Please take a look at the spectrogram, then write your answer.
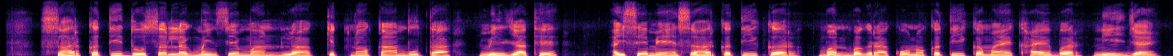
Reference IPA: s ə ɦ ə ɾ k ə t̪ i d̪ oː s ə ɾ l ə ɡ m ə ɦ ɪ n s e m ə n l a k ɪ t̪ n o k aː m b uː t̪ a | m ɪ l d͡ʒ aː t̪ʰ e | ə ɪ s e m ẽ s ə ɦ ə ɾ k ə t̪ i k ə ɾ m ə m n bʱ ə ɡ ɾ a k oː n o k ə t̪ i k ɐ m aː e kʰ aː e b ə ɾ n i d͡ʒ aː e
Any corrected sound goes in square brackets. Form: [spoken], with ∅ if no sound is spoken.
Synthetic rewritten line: s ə ɦ ə ɾ k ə t̪ i d̪ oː s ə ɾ l ə ɡ m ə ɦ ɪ n s e m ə n l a k ɪ t̪ n o k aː m b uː t̪ a | m ɪ l d͡ʒ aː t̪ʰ e | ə ɪ s e m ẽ s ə ɦ ə ɾ k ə t̪ i k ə ɾ m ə [∅] n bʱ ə ɡ ɾ a k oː n o k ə t̪ i k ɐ m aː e kʰ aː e b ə ɾ n i d͡ʒ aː e

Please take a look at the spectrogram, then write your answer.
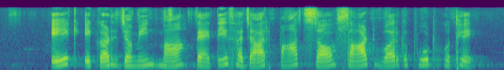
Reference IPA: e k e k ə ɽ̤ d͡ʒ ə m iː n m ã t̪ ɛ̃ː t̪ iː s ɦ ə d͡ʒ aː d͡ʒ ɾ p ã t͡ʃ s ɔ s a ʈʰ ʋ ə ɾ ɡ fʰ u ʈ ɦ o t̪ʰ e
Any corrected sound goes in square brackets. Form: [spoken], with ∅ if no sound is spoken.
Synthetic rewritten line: e k e k ə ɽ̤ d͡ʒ ə m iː n m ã t̪ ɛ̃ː t̪ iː s ɦ ə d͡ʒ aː [∅] ɾ p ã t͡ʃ s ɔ s a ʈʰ ʋ ə ɾ ɡ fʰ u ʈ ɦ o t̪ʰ e

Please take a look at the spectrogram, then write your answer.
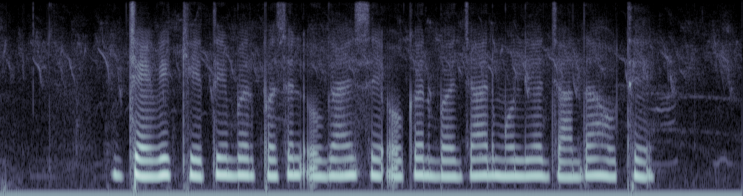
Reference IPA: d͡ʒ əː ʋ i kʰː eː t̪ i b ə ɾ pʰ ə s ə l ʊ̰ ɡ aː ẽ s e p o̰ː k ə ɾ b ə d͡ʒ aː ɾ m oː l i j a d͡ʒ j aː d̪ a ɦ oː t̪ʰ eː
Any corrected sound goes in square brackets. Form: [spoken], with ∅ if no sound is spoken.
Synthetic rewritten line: d͡ʒ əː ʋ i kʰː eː t̪ i b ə ɾ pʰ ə s ə l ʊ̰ ɡ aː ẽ s e [ʔ] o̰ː k ə ɾ b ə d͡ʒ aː ɾ m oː l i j a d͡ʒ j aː d̪ a ɦ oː t̪ʰ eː

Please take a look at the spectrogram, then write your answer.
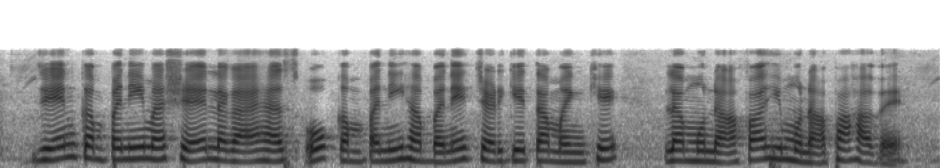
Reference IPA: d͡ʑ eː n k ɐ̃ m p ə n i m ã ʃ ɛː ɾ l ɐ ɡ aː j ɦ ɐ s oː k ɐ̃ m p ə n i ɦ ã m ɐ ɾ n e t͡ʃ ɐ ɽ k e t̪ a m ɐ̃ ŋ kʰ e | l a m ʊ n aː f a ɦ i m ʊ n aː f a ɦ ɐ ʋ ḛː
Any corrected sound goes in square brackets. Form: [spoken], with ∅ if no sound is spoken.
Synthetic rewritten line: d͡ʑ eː n k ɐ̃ m p ə n i m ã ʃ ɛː ɾ l ɐ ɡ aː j ɦ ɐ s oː k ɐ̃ m p ə n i ɦ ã [b] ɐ [∅] n e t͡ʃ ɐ ɽ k e t̪ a m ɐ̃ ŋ kʰ e | l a m ʊ n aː f a ɦ i m ʊ n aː f a ɦ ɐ ʋ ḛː

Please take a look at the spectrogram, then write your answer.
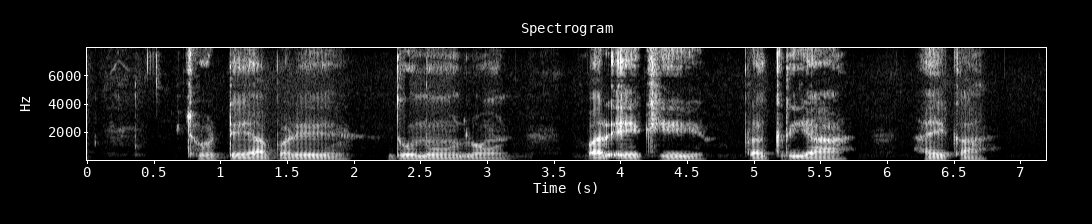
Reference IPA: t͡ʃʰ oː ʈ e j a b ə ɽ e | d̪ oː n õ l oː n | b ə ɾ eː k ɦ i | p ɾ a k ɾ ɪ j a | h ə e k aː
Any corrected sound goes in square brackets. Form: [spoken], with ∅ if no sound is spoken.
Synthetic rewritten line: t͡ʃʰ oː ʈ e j a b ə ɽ e | d̪ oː n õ l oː n | b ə ɾ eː k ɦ i | p ɾ [ə] k ɾ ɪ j a | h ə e k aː

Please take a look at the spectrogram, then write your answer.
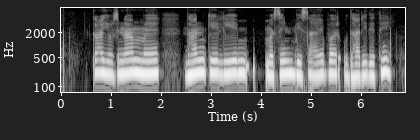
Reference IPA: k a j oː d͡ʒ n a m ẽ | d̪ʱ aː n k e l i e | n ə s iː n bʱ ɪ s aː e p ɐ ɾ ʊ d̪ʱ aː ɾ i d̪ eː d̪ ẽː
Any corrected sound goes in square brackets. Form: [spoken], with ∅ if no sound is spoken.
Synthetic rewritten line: k a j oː d͡ʒ n a m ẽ | d̪ʱ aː n k e l i e | [m] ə s iː n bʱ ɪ s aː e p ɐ ɾ ʊ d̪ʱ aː ɾ i d̪ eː [t̪] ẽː

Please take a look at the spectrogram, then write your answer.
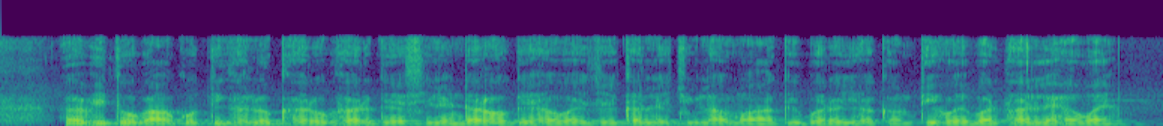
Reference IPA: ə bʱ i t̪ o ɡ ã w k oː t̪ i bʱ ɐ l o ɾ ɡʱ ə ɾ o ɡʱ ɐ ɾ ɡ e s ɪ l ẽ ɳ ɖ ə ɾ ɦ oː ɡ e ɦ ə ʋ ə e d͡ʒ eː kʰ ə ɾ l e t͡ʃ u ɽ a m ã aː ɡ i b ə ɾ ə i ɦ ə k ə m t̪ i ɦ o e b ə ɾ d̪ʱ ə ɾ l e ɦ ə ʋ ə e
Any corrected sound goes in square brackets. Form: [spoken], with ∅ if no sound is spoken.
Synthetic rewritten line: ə bʱ i t̪ o ɡ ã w k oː t̪ i [ɡʱ] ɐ l o [∅] ɡʱ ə ɾ o ɡʱ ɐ ɾ ɡ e s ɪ l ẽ ɳ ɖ ə ɾ ɦ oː ɡ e ɦ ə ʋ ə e d͡ʒ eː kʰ ə ɾ l e t͡ʃ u [l] a m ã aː ɡ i b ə ɾ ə i ɦ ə k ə m t̪ i ɦ o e b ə ɾ d̪ʱ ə ɾ l e ɦ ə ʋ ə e

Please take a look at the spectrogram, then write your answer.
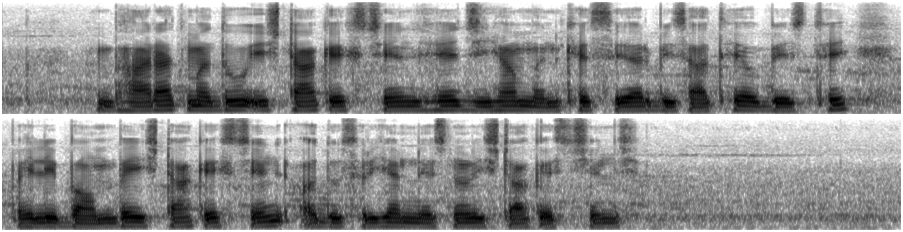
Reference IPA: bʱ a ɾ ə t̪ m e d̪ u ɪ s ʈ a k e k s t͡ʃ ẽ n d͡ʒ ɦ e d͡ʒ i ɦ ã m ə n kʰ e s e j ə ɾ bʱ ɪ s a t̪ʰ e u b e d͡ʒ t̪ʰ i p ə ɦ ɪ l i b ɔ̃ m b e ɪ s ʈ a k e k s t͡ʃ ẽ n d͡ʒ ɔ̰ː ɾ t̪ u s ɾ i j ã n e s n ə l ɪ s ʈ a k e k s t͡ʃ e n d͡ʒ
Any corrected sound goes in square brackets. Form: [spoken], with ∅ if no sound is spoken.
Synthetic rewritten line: bʱ a ɾ ə t̪ m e d̪ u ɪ s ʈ a k e k s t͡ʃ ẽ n d͡ʒ ɦ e d͡ʒ i ɦ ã m ə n kʰ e s e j ə ɾ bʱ [i] s a t̪ʰ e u b e d͡ʒ t̪ʰ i p ə ɦ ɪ l i b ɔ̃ m b e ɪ s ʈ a k e k s t͡ʃ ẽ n d͡ʒ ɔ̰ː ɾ [d̪] u s ɾ i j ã n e s n ə l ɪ s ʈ a k e k s t͡ʃ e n d͡ʒ

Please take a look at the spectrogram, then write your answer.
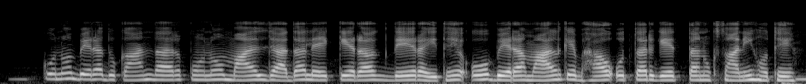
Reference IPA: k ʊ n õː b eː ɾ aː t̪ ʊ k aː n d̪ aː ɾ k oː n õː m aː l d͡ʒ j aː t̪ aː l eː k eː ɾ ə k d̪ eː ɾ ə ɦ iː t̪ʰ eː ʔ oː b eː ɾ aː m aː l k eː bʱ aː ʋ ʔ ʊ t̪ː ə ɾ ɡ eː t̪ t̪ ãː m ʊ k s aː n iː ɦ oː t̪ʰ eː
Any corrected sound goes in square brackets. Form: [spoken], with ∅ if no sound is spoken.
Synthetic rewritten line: k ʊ n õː b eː ɾ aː [d̪] ʊ k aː n d̪ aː ɾ k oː n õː m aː l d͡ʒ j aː [d̪] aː l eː k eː ɾ ə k d̪ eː ɾ ə ɦ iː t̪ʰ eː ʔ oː b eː ɾ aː m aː l k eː bʱ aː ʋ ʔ ʊ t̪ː ə ɾ ɡ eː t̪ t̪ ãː [n] ʊ k s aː n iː ɦ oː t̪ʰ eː

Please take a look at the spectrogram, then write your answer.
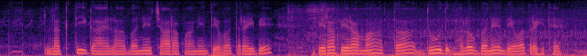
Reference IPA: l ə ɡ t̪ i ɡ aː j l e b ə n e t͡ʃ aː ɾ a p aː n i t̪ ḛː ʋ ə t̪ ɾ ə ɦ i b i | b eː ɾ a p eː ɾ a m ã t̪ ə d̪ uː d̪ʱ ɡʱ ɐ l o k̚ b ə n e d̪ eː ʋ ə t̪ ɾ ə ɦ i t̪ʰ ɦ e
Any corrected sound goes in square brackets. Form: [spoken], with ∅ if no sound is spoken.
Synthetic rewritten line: l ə ɡ t̪ i ɡ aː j l [a] b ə n e t͡ʃ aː ɾ a p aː n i [d̪] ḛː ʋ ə t̪ ɾ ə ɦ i b [e] | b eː ɾ a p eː ɾ a m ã t̪ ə d̪ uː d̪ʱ ɡʱ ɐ l o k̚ b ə n e d̪ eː ʋ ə t̪ ɾ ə ɦ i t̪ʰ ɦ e

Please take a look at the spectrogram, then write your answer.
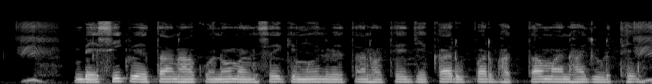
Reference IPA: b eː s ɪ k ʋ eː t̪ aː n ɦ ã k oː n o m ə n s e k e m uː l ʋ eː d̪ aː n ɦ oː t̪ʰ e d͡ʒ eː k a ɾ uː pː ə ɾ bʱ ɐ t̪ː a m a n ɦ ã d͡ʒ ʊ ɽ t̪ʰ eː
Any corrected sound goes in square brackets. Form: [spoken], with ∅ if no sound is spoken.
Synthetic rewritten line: b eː s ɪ k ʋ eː t̪ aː n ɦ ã k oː n o m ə n s e k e m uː l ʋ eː [t̪] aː n ɦ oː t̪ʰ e d͡ʒ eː k a ɾ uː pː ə ɾ bʱ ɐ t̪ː a m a n ɦ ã d͡ʒ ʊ ɽ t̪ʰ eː

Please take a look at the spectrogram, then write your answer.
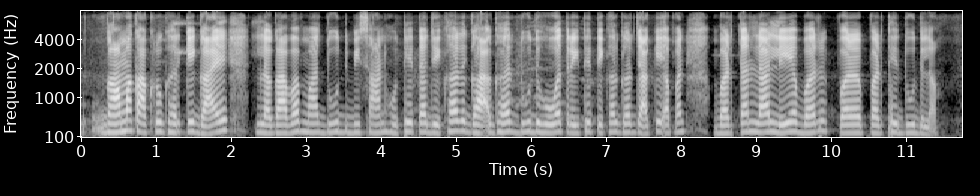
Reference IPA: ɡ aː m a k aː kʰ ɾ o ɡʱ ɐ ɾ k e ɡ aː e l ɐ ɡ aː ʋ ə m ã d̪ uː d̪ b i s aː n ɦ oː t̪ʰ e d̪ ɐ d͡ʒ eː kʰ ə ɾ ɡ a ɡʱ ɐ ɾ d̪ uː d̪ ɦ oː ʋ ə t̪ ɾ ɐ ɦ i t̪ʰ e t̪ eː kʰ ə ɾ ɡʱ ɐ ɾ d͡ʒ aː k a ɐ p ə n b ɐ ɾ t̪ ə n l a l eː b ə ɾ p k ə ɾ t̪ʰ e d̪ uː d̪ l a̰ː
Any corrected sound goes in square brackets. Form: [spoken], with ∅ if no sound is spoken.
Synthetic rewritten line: ɡ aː m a k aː kʰ ɾ o ɡʱ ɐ ɾ k e ɡ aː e l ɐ ɡ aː ʋ ə m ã d̪ uː d̪ b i s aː n ɦ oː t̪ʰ e [t̪] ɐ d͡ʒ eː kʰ ə ɾ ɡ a ɡʱ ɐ ɾ d̪ uː d̪ ɦ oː ʋ ə t̪ ɾ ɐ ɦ i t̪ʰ e t̪ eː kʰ ə ɾ ɡʱ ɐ ɾ d͡ʒ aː k [e] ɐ p ə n b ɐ ɾ t̪ ə n l a l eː b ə ɾ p [p] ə ɾ t̪ʰ e d̪ uː d̪ l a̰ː

